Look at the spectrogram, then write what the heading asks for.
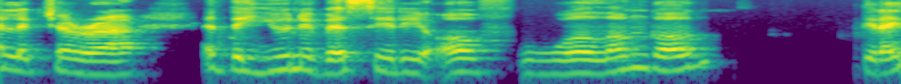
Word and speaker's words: Wollongong: Ritu Verma is a senior lecturer at the University of Wollongong.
